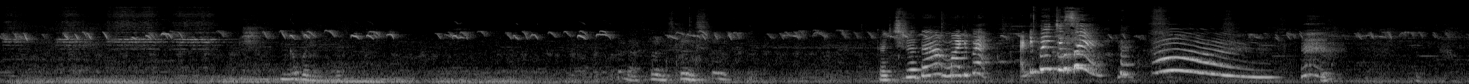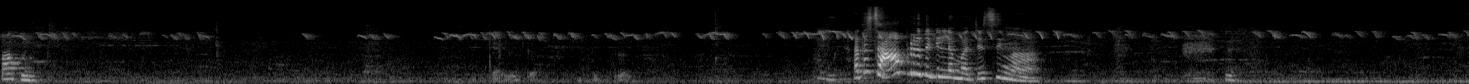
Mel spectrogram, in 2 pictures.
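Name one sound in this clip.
Chicks peep rapidly and high-pitched nearby.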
